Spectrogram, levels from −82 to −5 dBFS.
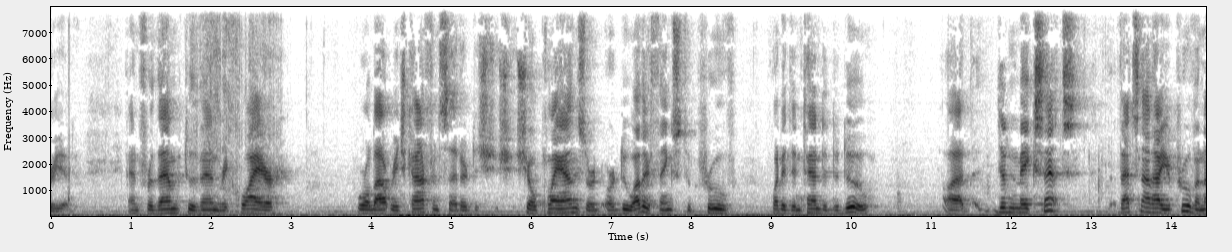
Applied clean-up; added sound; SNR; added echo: none; Tearing; 14 dB; none.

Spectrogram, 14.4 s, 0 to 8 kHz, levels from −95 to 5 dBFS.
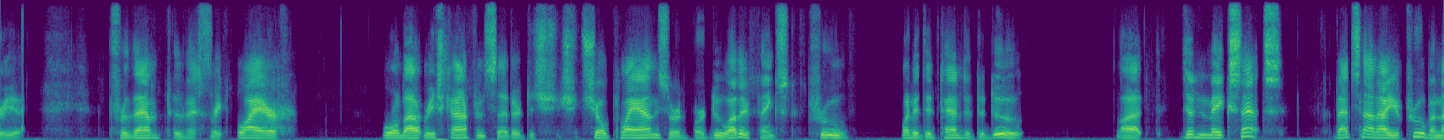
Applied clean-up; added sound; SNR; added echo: neural diffusion model UNIVERSE++.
